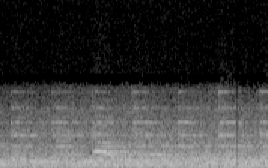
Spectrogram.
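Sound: train arriving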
